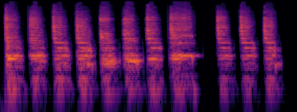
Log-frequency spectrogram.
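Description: A distorted one-sample synth sound processed through a filter table effect, chopped into about ten short rhythmic bursts with a brief gap before the last three, bright and buzzy but fairly quiet.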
